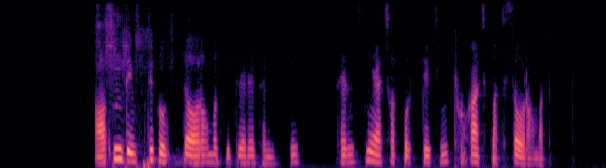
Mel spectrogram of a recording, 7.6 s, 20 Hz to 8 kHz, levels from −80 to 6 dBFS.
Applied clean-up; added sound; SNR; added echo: neural mask model DeepFilterNet 3.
